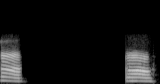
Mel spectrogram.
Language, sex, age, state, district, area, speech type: Malayalam, female, 45-60, Kerala, Thiruvananthapuram, urban, conversation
